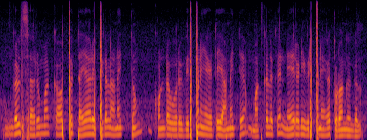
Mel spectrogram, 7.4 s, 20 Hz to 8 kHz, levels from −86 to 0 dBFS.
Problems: none marked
